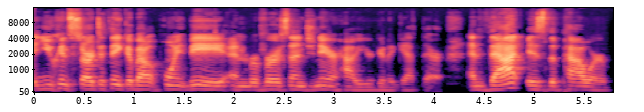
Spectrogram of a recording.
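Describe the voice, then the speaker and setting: A woman's voice: sits low, a bit bright. A woman guest on a podcast, an accountant and financial coach, explaining money matters steadily and building her points in lists. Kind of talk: podcast interview conversation.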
